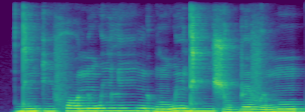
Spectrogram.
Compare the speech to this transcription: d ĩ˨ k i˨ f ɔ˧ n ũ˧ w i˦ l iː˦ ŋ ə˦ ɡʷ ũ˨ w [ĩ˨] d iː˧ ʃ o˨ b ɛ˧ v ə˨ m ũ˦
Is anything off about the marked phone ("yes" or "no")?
yes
